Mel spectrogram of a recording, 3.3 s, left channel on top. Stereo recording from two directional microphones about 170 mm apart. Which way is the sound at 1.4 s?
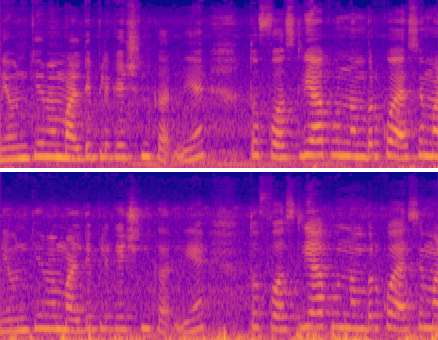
20° left (ahead or behind).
